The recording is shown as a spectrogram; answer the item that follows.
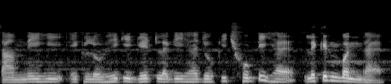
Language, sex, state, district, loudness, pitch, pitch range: Hindi, male, Uttar Pradesh, Lalitpur, -21 LUFS, 130 Hz, 125-150 Hz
